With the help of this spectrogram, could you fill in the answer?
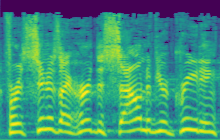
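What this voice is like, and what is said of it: Yelling loudly. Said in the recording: “I'm yelling because it says she exclaimed”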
